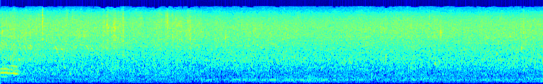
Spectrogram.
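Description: A river flows steadily nearby.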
